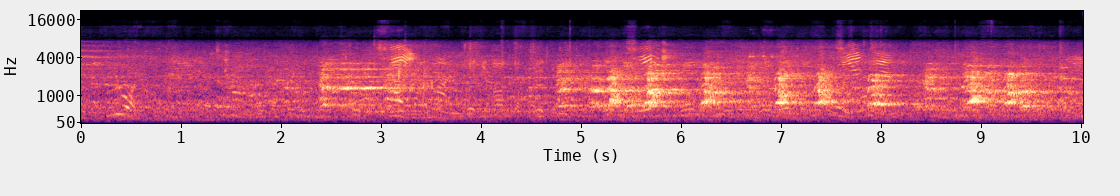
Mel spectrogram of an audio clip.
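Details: Siberian Huskies at the Arsania summer 2014 dog show, open class, giving repeated short barks and yips that come in bursts through the second half, over a busy hall with people talking and a handler urging the dogs on.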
